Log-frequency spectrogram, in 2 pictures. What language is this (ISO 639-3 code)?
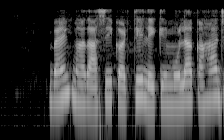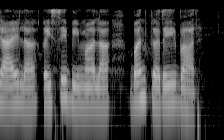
hne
